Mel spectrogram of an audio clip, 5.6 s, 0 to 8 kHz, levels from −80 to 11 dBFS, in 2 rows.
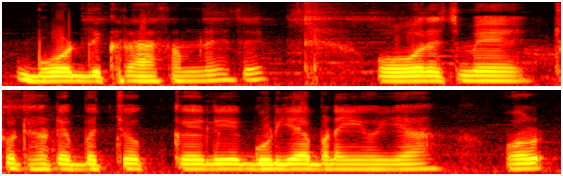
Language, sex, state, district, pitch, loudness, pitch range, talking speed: Hindi, male, Punjab, Pathankot, 130 Hz, -14 LUFS, 125-135 Hz, 180 wpm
